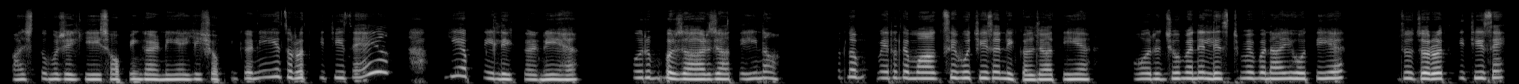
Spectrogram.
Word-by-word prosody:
आज 230 0 -3
तो 255 - -7
मुझे 240 -1 +1
ये 235 0 +3
शॉपिंग 240 +1 -1
करनी 230 -1 +4
है 235 - +3
ये 240 +1 -1
शॉपिंग 260 +3 -6
करनी 275 +2 -4
है 335 - -7
ये 355 - -1
ज़रूरत 305 0 0
की 300 - -14
चीज़ें 295 - -6
हैं - - -4
या, 290 -1 +1 0.6
ये 395 +1 -4
अपने 310 -7 -6
लिए 245 -2 +2
करनी 225 0 0
है 225 +1 +3 0.6
और 305 0 -3
बाज़ार 250 -4 +3
जाते 250 0 0
ही 255 +2 -2
ना, 290 +1 -3 0.7
मतलब 335 0 -4
मेरे 295 0 -4
दिमाग 280 -2 +2
से 310 - +1
वो 295 0 +2
चीज़ें 290 0 0
निकल 235 -5 +1
जाती 230 +1 +2
हैं 235 -1 +3 0.5
और 255 0 -1
जो 270 - +2
मैंने 275 0 +3
लिस्ट 265 0 +1
में 280 -1 -1
बनाई 270 0 +2
होती 270 0 +1
है, 290 +2 +2 0.6
जो 285 0 -2
ज़रूरत 265 +1 +5
की 290 - -9
चीज़ें, 295 +3 -1
265 Hz, 190 wpm, -24 LUFS, 240-290 Hz, 0.7 s, ज़रूरत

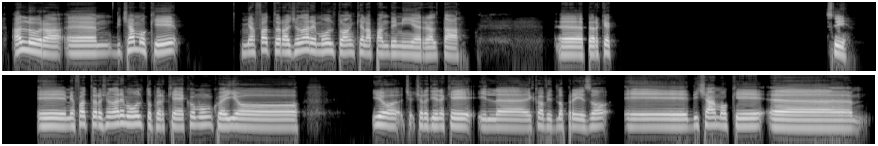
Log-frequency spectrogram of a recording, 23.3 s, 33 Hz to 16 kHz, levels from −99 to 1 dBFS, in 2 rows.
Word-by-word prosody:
Allora, 185 -8 +3
ehm, 165 +1 0
diciamo 210 +5 0
che, 195 +3 +1 0.8
mi 175 +1 -5
ha 180 - 0
fatto 215 -1 0
ragionare 200 +3 +2
molto 195 -1 -2
anche 180 +1 -1
la 165 -2 +1
pandemia 160 -2 -3
in - - +2
realtà 140 -1 -1 1.2
ehm, 150 -1 +4
perché 155 +2 0 2.9
Sì, - - +2 0.8
ehm, 170 0 +1
mi - - -3
ha - - -2
fatto 200 +1 0
ragionare 195 +3 +2
molto, 200 -3 0
perché 165 0 -2
comunque 185 -1 -2
io 150 -2 0 0.9
io 190 -3 +1
c'è - - -14
c'è 180 - -5
da 170 - -2
dire 170 -1 -2
che, 165 -1 0
il 155 0 -6 0.5
il 145 - -8
Covid 160 -3 -5
l'ho 165 - -3
preso 165 - -3
e 155 -1 +1
diciamo 180 +1 0
che, 170 0 0
ehm, 145 -2 +3
165 Hz, 105 wpm, -21 LUFS, 155-185 Hz, 2.9 s, ehm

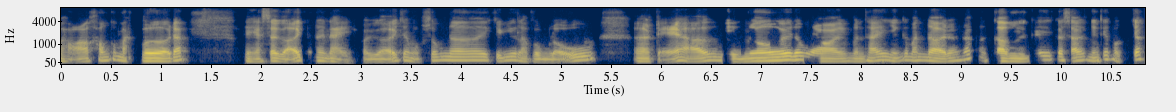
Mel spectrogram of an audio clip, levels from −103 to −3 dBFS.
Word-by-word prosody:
và 100 - -6
họ 95 +3 -2
không 125 +5 -5
có 160 - -7
mặc 135 - -5
vừa 110 -2 +8
đó, - - +3 0.6
thì 100 - -5
họ 95 - -3
sẽ 110 +3 +2
gửi 95 - +3
cho - - -23
nơi 120 - -2
này 85 -8 -4
và 85 - -8
gửi 90 +4 -1
cho 130 - -3
một 90 - -7
số 130 - -5
nơi, 140 -1 -1
kiểu, 115 - -5
như 145 +1 -2
là 100 - -5
vùng 90 -2 -5
lũ, 130 - -1 0.4
ờ, 105 -1 0
trẻ - - +3
ở 100 +4 +2 0.2
miền 95 -1 -4
núi. 125 +7 +5
Đúng 155 0 +2
rồi, 105 -1 +1
mình 100 -2 -7
thấy 125 +6 -1
những 115 -3 -5
cái 145 - -6
mảnh 130 +1 -5
đời 110 -6 +4
đó 115 - -2
rất 180 -4 -5
là 120 - -13
cần 110 -2 +5
những 100 -1 -3
cái 155 0 -5
cơ - - 0
sở 135 -1 0
những 120 -1 -4
cái 170 - -5
vật 165 - -8
chất 170 - +1
115 Hz, 275 wpm, -25 LUFS, 100-140 Hz, 0.6 s, vừa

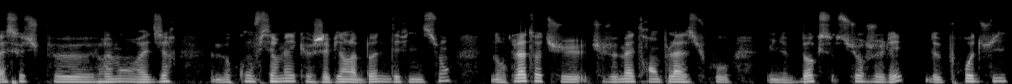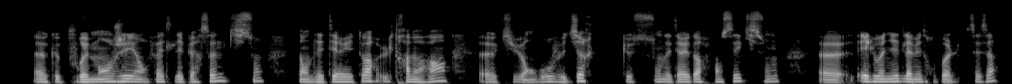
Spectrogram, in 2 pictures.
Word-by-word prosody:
est-ce 120 -2 +1
que 140 - -1
tu 125 - -3
peux 120 -2 -1
vraiment, 120 +2 -2
on - - -4
va 115 0 +2
dire, 135 +4 -2 0.3
me 110 0 -4
confirmer 140 +2 0
que 125 - -6
j'ai 110 0 +10
bien 120 +2 +1
la 115 -2 +3
bonne 125 +4 -1
définition. 120 +7 -3 0.4
Donc, 110 +3 -4
là, 155 +1 +10
toi, 150 -1 +1
tu 120 -4 -2
tu 125 - -7
veux 115 -1 -3
mettre 130 +1 0
en 125 -1 +2
place, 120 -1 +3
du - - -6
coup, 110 -2 -7 0.3
une 105 -2 -5
box 130 +8 0
surgelée 125 - -1 0.2
de 110 -2 -2
produits, 140 +6 -2 0.4
heu, 115 -1 +2
que 120 - -3
pourraient 115 +2 +3
manger, 130 +3 +3
en 115 -1 -1
fait, 125 +2 -2
les 115 -3 +1
personnes 130 +9 -1
qui 155 - -2
sont 145 +1 -4 0.3
dans 115 -2 +2
des 105 -1 0
territoires 125 +4 +3
ultramarins, 125 +6 0 0.4
heu, 105 +1 0
qui, 115 +2 -7
en 105 0 0
gros, 115 +4 -2
veut 115 -2 -3
dire 150 +7 +3 0.3
que 120 - -4
ce 115 - -10
sont 125 - -5
des 110 - -1
territoires 115 +1 +2
français 130 +4 -2
qui 155 - -3
sont, 130 0 -4 0.4
heu, 105 -2 +3
éloignés 130 -1 +5
de 130 - -5
la 125 - +8
métropole, 115 -2 -1
c'est 120 - -7
ça? 150 +6 -2
120 Hz, 200 wpm, -26 LUFS, 115-130 Hz, 0.4 s, j'ai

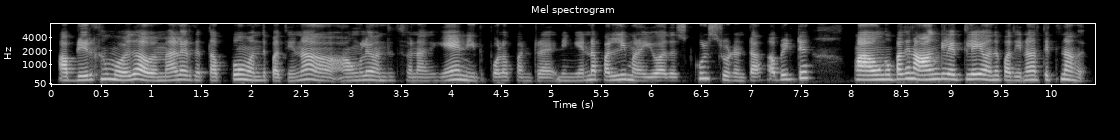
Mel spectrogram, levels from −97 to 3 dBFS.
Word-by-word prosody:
அப்டி 195 +1 -2
இருக்கும் 245 +2 -3
பொழுது 205 +3 +1
அவ 185 - +3
மேல 210 +4 +1
இருக்க 205 -3 -8
தப்பும் 215 +6 -1
வந்து 190 -1 -8
பார்த்தீங்கன்னா, 175 +7 -2 0.4
அவங்களே 195 +4 -3
வந்து 185 0 -13
சொன்னாங்க. 175 -1 -9 0.2
ஏன் 230 0 +4
நீ 200 - -7
இது - - -32
போல 180 +1 -5
பண்ற? 170 -1 -15 0.2
நீங்க 175 0 -14
என்ன 225 +2 -1
பள்ளி 210 +4 -1
மலையோ 175 -1 -4
அது 175 0 -8
ஸ்கூல் 285 +8 -6
ஸ்டூடண்ட்டா? 185 - -5 0.2
அப்டின்ட்டு 235 +8 -2 0.6
அவங்க 230 +1 +4
பார்த்தீங்கன்னா, 250 -2 +7
ஆங்கிலத்திலேயே 245 0 +3
வந்து 220 0 -4
பார்த்தீங்கன்னா, 200 +2 -1
திட்னாங்க. 230 -1 -2
210 Hz, 180 wpm, -22 LUFS, 185-235 Hz, 0.6 s, பார்த்தீங்கன்னா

